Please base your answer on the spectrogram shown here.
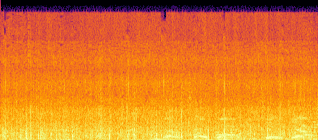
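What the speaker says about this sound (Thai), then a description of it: "ฝนตก" Steady rain pours down outdoors in a rural Thai village during a heavy storm, a dense, continuous hiss of drops on surfaces. A few heavier patters stand out, and faint voices come through underneath.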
